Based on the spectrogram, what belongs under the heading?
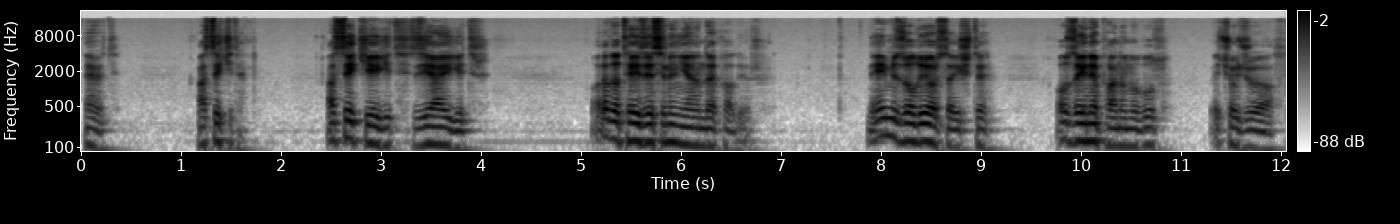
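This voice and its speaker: A man's voice: lowish voice, measured pace, pauses often. Man doing a bitter, dying consumptive man. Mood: grumbling. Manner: bitter, grumbling, bursts into shouting. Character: dying, irritable man with tuberculosis.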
